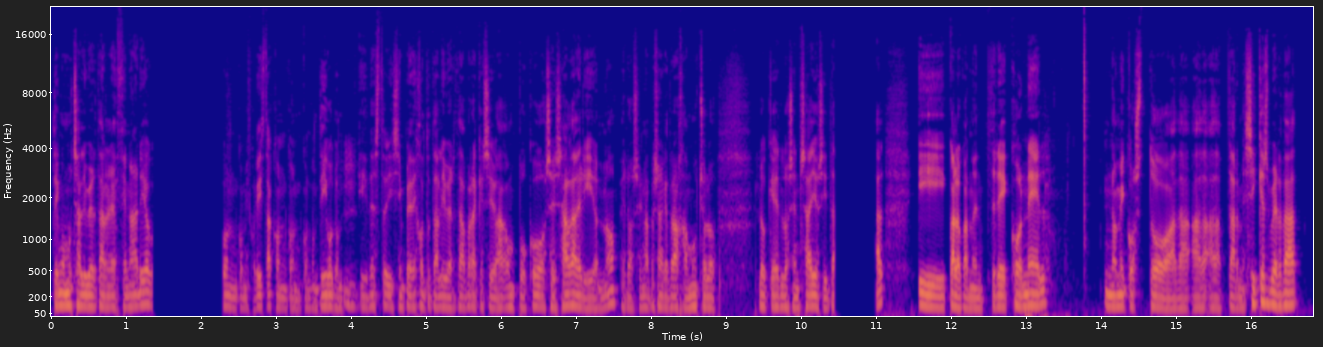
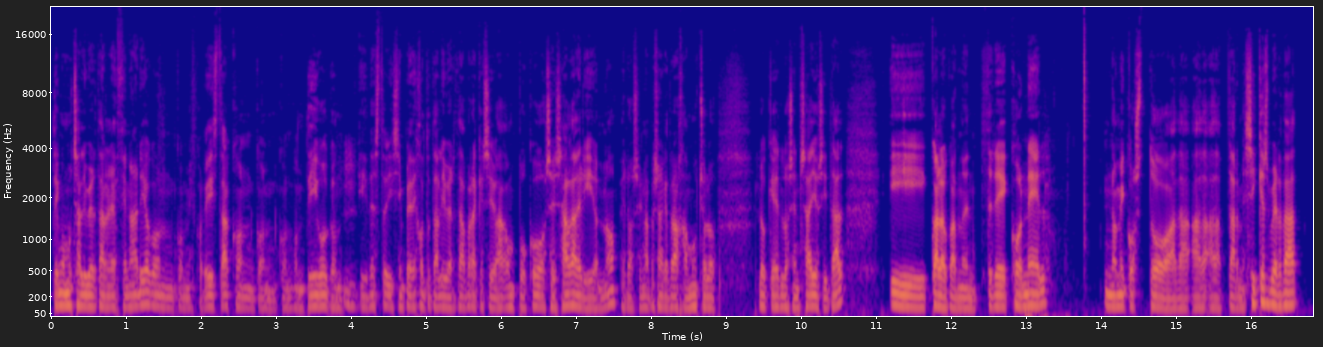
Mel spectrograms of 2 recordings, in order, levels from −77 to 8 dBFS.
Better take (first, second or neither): second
